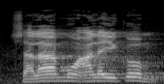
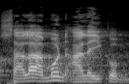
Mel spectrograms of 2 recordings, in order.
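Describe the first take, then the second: First: The first word ends without an n sound. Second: The first word ends with an n sound. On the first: The speaker calls it wrong. "tidak ada tanwinnya" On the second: The speaker calls it right. "tapi harus ada tanwinnya"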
